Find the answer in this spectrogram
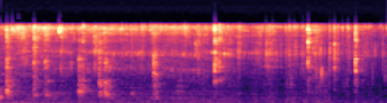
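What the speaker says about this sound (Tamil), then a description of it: "நல்லா வறுக்கிறது" Cauliflower fries and sizzles in a pan with a steady crackling hiss and occasional stirring scrapes, close up and with no talking.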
